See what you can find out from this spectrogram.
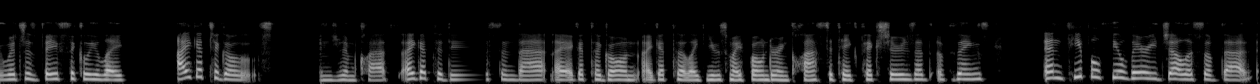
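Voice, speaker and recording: A woman's voice: on the high side, fairly even intonation, a little mellow. Woman giving casual feedback, stop and start, kinda muffled lo-fi call sound, no room echo. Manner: halting, searching for words. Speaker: participant giving script feedback. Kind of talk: informal group discussion.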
